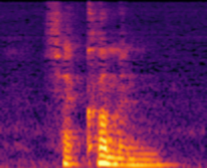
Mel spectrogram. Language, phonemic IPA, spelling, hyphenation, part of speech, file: German, /fɛɐ̯ˈkɔmən/, verkommen, ver‧kom‧men, verb / adjective, De-verkommen.ogg
- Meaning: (verb) 1. to go bad, to decay 2. past participle of verkommen; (adjective) 1. debauched, depraved 2. reprobate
